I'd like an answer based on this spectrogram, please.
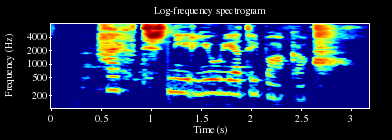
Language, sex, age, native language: Icelandic, female, 10, Icelandic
